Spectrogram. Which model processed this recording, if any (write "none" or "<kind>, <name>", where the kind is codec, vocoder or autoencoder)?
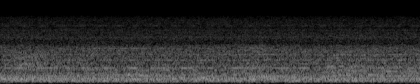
none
